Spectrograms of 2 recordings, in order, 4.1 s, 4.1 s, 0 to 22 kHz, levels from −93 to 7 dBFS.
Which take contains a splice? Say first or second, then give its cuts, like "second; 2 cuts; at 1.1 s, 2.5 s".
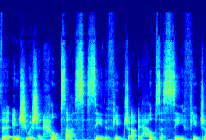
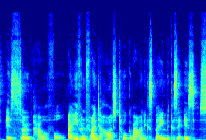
second; 1 cut; at 1.2 s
